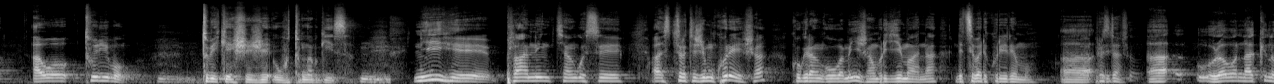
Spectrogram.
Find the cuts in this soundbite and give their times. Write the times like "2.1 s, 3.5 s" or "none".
3.9 s, 11.0 s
